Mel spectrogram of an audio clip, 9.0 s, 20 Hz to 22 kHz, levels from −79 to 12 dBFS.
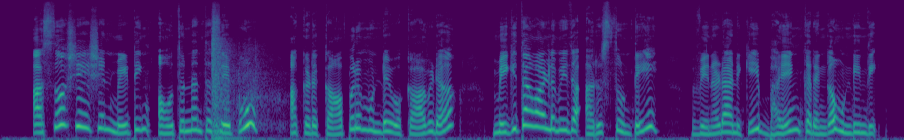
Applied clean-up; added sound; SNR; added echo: none; Gunshot, gunfire; 14 dB; none.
